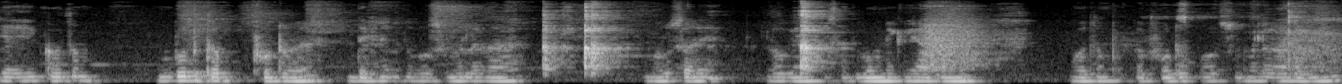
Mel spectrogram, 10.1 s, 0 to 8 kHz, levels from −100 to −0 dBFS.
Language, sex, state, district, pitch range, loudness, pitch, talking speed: Hindi, male, Bihar, Purnia, 125-130 Hz, -28 LUFS, 125 Hz, 220 wpm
